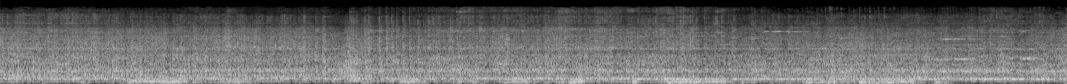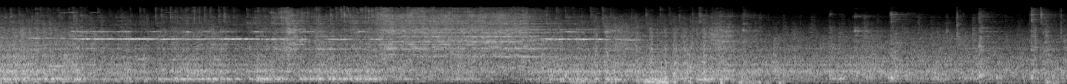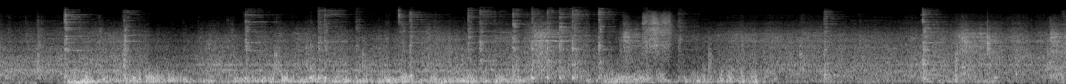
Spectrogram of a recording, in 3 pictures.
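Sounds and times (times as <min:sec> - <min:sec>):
diesel locomotive engine running: 0:00.0 - 0:11.5
wheels squealing: 0:06.7 - 0:08.4, 0:09.4 - 0:18.2
wheels clattering over rails: 0:30.5 - 0:32.0.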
